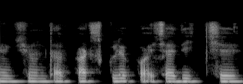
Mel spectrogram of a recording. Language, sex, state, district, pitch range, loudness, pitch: Bengali, male, West Bengal, North 24 Parganas, 135-140 Hz, -26 LUFS, 135 Hz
